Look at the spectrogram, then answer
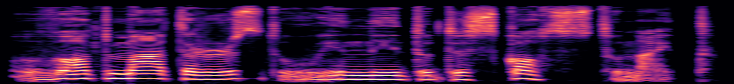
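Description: Woman voicing an unearthly, slow old Russian grandfather. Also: low-pitched, fairly even intonation, gravelly, dry recording, full character voice. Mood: businesslike. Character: disembodied old Russian grandfather's voice from an enchanted radio. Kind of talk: audiobook character voice.

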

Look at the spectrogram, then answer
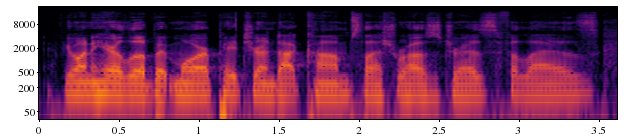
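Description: A woman hosting a podcast, chatting casually with a guest. She talks in an animated, excitable way, with frequent fillers and restarts and little squealed exclamations. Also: a bass voice, a little fast, clean tone. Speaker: podcast host. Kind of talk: casual chat.

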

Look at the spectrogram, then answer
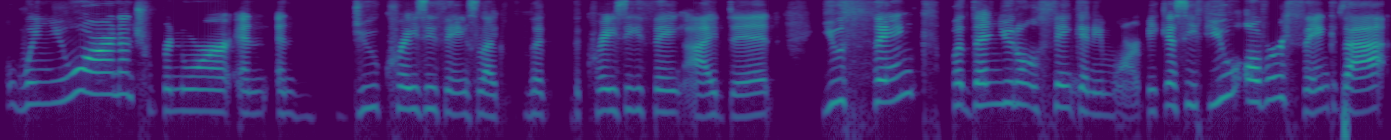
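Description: A woman's voice: on the high side, animated, moderate pace, pushed and bright, dry recording, poor audio. A middle-aged woman from Venezuela, a guest in an interview, telling her story in a reflective way with frequent restarts. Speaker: guest, art advisor. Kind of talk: casual interview.

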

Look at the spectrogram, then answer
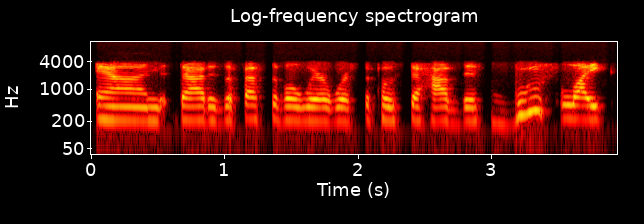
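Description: A middle-aged American woman, a rabbi, explaining things in a measured way with frequent restarts over the phone. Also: mid-range voice, flat delivery. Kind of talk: phone interview. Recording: tinny phone line.

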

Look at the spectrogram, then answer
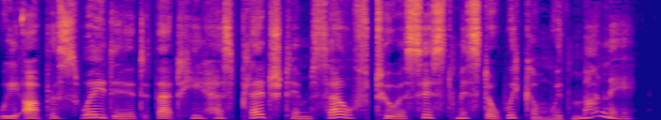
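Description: Woman reading a calm, sensible eldest daughter. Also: mid-range voice, dry recording, clean studio sound, natural voice. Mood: gently persuasive. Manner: measured, tactful. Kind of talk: audiobook character voice.

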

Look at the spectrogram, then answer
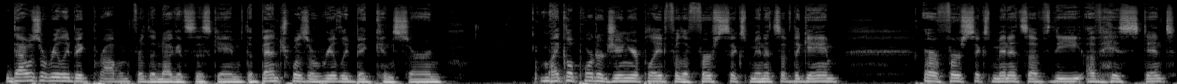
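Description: A man delivers sports podcast commentary in a dark, muted tone. His voice is gravelly and hoarse, audibly worn out by illness, as he hosts and breaks down the game. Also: medium pitch. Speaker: podcast host.

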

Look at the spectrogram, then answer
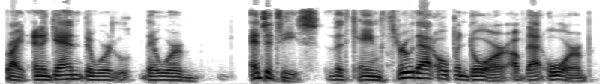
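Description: Low-voiced man hosting radio talk, slightly dull sound. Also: unhurried, no echo. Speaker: radio talk show host. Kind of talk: conversational interview hosting.

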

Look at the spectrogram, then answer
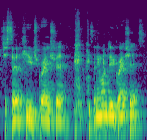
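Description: A man co-hosting a podcast in casual chat, joking and crude and quick to laugh. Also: on the low side, fairly even intonation, background noise. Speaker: podcast co-host. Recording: roomy echo.

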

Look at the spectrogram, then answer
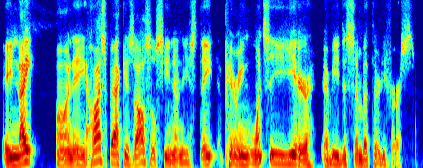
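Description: A gravelly, husky man from the United States, his voice sitting a little high, casually reading out ghost stories and cracking jokes with a co-host. He recites the tales, then drifts off into banter. The recording is dry and close. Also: moderate pace, no room sound. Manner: chatty, joking, slips into playful high voice.

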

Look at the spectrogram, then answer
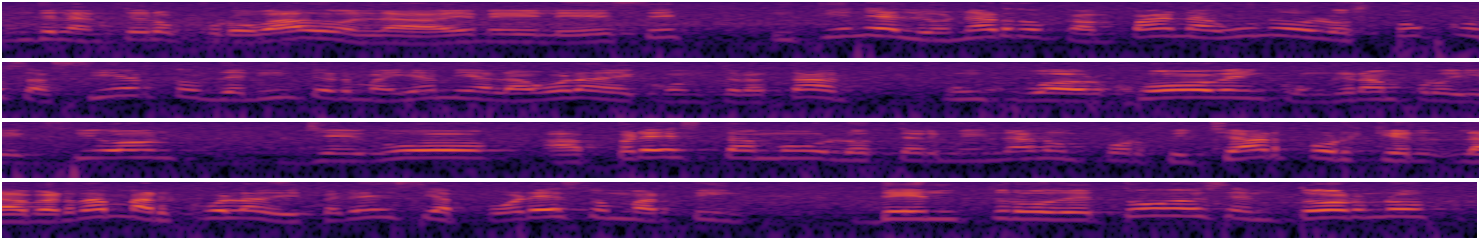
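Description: A man on a sports talk show giving formal, measured football analysis. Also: extremely high pitch, animated, a little hiss or hum, rough recording. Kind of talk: sports talk panel discussion.

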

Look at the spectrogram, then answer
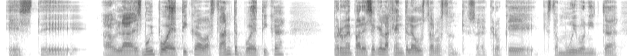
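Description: With a gravelly, slightly mellow mid-range voice, a Mexican-accented man speaks at normal speed in a steady tone. He's a podcast guest in a casual interview, enthusiastically explaining how he writes songs, restarting often and tapping rhythms.

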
